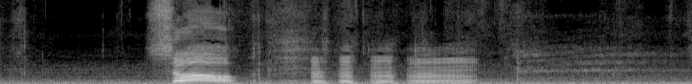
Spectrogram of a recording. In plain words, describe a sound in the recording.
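A young man speaks with animation close to the microphone.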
